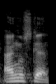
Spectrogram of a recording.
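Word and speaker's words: Angus Gunn: 67 saat berbenturan dengan enges Gun benar ya bacanya enges Gun ya Angus Gun Angus Gun ini benturan kepala ya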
